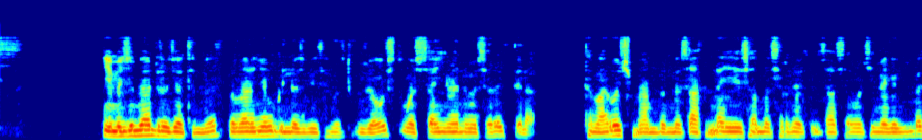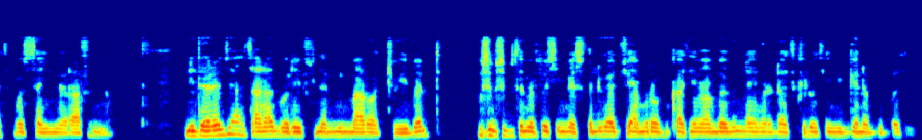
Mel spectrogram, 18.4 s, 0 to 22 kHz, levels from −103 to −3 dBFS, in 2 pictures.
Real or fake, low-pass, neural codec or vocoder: fake; 7.2 kHz; codec, 16 kHz, 16 kbps, FreqCodec, larger model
